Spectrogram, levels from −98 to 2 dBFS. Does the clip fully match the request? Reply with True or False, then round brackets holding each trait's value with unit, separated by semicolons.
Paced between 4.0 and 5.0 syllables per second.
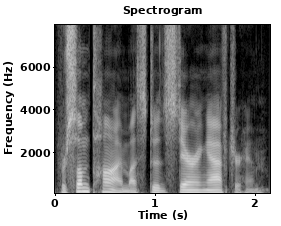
True (4.7 syllables/s)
